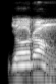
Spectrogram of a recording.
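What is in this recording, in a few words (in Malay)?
"jorong", Malay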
